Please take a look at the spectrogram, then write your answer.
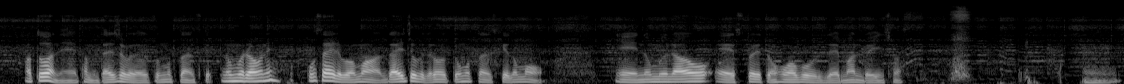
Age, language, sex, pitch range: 20-39, Japanese, male, 95-140 Hz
